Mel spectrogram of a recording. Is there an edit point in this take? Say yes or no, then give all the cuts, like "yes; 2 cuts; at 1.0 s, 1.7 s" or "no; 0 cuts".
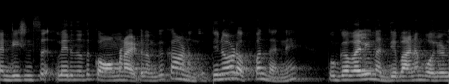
yes; 1 cut; at 2.0 s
